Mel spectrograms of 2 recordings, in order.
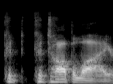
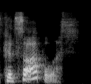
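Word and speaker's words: Kotsopoulos: it they started and Dawn couldn't pronounce Hartford defenseman Chris Katsopolis his name he called him catapultai or something like that and Dave said it's Katsopolis and Don said well then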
